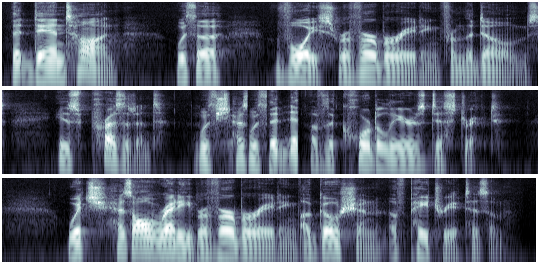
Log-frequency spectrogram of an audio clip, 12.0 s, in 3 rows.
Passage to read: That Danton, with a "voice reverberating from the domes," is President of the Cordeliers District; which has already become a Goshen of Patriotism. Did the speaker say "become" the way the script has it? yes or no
no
